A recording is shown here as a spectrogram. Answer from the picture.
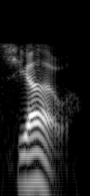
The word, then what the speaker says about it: Yahuwah: You know, the Torah teaches us how to pronounce Yahuwah. Not only does it have the ah sound that is repeated twice in Yahuwah,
